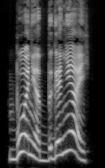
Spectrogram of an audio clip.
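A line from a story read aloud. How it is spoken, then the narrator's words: Loud shout. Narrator (Russian): закричал он на весь берег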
